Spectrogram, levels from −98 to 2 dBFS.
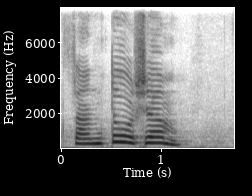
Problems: constant background noise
